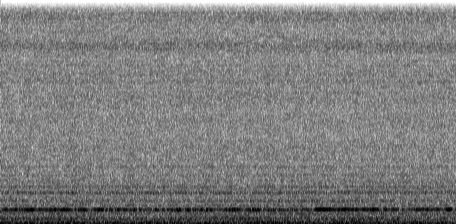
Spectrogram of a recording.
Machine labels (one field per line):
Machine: fan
